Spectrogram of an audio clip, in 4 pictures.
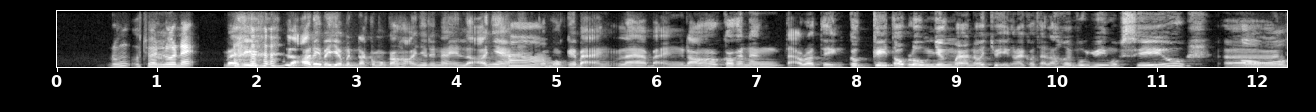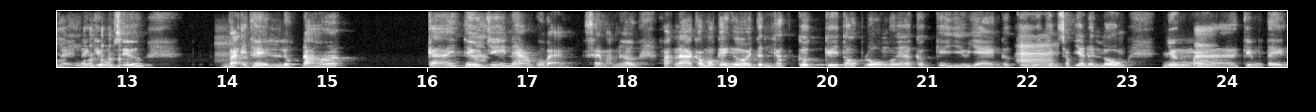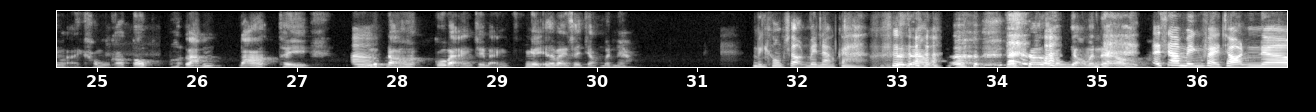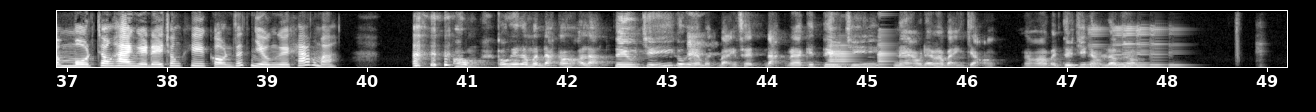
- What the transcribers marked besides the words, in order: laugh; tapping; laugh; laughing while speaking: "Ờ"; distorted speech; static; laugh; laughing while speaking: "Tại"; laugh; other background noise; laugh
- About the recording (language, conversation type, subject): Vietnamese, podcast, Bạn chọn bạn đời dựa trên những tiêu chí nào?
